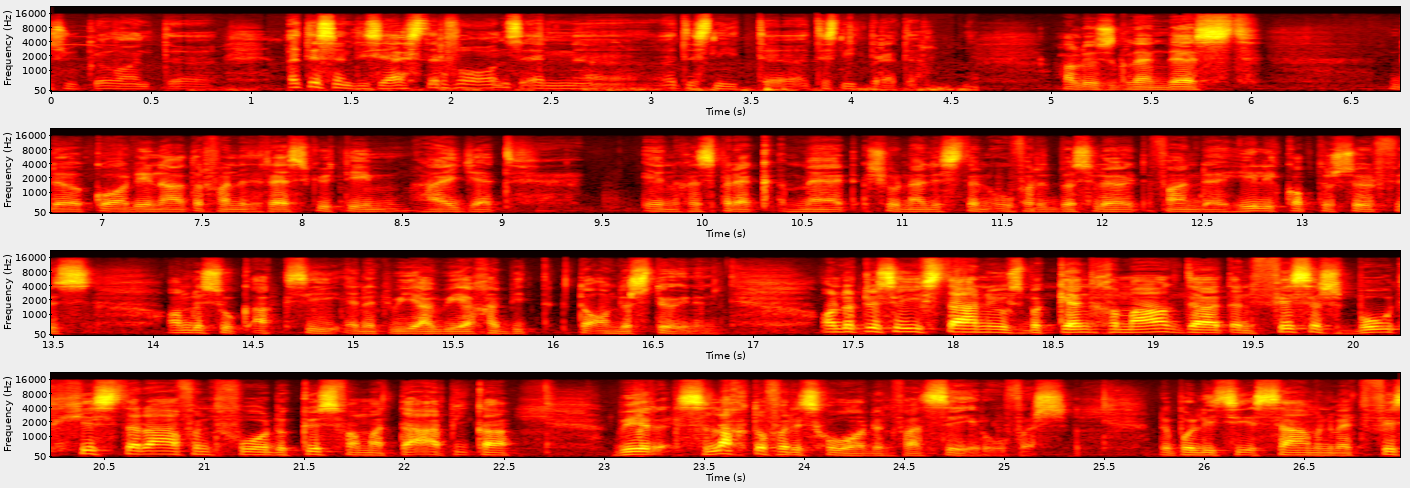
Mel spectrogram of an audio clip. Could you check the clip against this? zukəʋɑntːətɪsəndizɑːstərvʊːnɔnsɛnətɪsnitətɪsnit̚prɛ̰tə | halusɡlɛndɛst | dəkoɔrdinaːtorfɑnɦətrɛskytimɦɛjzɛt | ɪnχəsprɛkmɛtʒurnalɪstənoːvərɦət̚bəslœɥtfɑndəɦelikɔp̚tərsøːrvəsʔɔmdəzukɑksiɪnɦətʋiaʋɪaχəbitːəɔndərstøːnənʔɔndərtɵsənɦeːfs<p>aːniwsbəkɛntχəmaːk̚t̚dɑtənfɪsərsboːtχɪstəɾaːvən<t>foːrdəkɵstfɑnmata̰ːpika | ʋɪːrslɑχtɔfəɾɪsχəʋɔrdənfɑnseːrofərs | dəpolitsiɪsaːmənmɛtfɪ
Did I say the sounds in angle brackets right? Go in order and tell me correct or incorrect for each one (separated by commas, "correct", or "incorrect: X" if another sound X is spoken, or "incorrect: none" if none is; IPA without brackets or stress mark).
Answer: incorrect: t, correct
